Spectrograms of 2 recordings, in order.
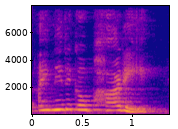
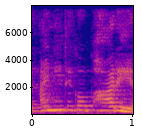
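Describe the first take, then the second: First: Put-on little child. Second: Put-on light, higher child voice, a bit softer; teacher voicing a toddler asking for the potty, gently higher; little Susie. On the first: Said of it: "a little two-year-old runs up to you and says". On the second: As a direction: play a small girl asking to use the toilet. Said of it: "So little Susie says".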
